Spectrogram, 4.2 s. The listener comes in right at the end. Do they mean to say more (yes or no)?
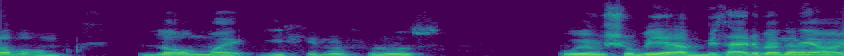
no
